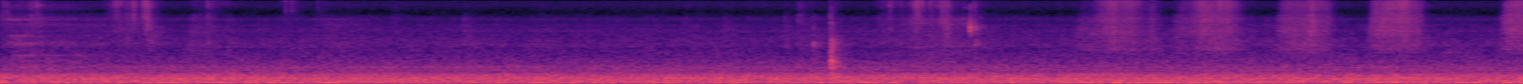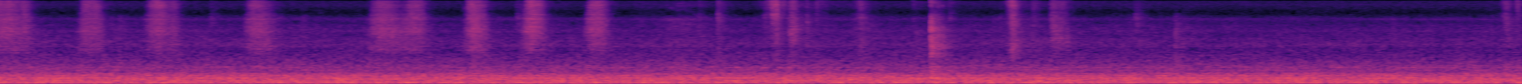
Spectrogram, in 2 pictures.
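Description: Many short puffs of breath blown through a paper drinking straw onto wet acrylic paint, each a brief hiss, coming in quick runs through the middle of the stretch, over a steady low room hum.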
